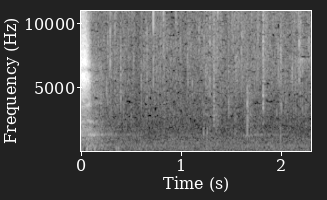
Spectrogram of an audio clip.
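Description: Snowmelt dripping from the trees onto snow: faint, scattered drops over a low hiss.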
